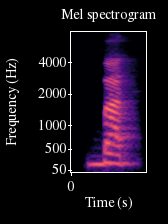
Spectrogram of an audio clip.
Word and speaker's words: bought: Tapi itu dibacanya cuman gini aja, but. Seperti tetapi. Tetapi kan but, ya. Itu dibacanya but.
